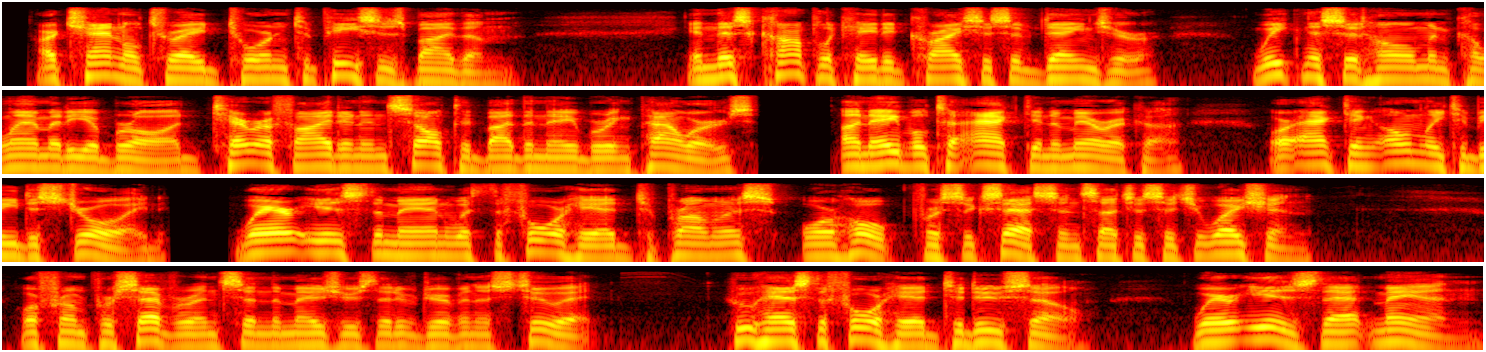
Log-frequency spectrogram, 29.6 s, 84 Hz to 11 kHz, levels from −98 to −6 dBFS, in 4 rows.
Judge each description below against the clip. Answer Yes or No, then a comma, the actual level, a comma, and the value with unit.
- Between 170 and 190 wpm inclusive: No, average, 160 wpm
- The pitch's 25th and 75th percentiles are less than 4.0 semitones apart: Yes, average, 3.6 semitones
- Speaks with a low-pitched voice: Yes, low, 125 Hz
